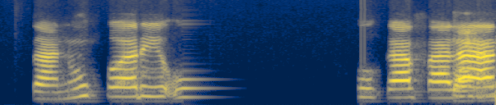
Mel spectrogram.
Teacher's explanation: Sanuk, kof sukun, kol surah. Sanuk ada dipantulkan sedikit, tapi ringan mawon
